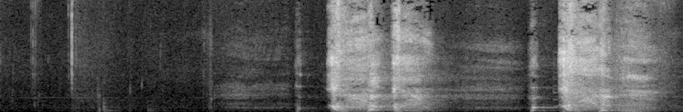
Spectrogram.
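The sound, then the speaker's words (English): Coughing from a person on stage trying to clear something stuck in the throat: harsh, explosive coughs come in two loud bursts after a few faint clicks, with no talk. “as soon as I get on the stage, I get something stuck in my throat.”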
